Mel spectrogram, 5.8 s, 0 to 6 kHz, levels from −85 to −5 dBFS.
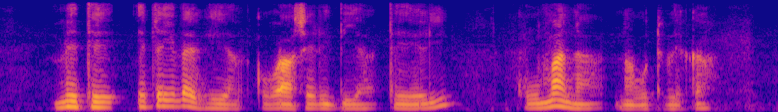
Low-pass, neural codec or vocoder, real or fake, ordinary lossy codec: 5.4 kHz; codec, 16 kHz in and 24 kHz out, 1.1 kbps, FireRedTTS-2 codec; fake; none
